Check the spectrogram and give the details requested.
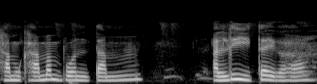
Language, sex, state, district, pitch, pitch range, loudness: Wancho, female, Arunachal Pradesh, Longding, 195 Hz, 190-225 Hz, -18 LUFS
